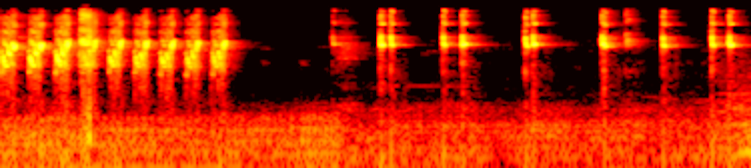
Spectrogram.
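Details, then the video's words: Caged lovebird's ngekek, a rapid burst of shrill high notes lasting over a second, then sparse sharp chirps spaced about half a second apart; used as a lure to make other lovebirds respond. "masteran pancingan suara LOVEBIRD ini. LOVEBIRD mu akan segera nyaut dan ngekek panjang"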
